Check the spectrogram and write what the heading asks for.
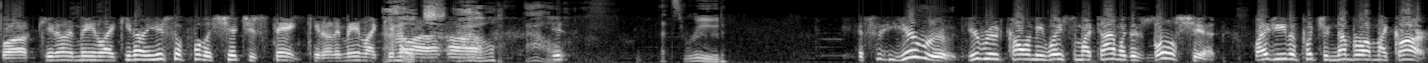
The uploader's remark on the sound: Prank Phone Calls Collection.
